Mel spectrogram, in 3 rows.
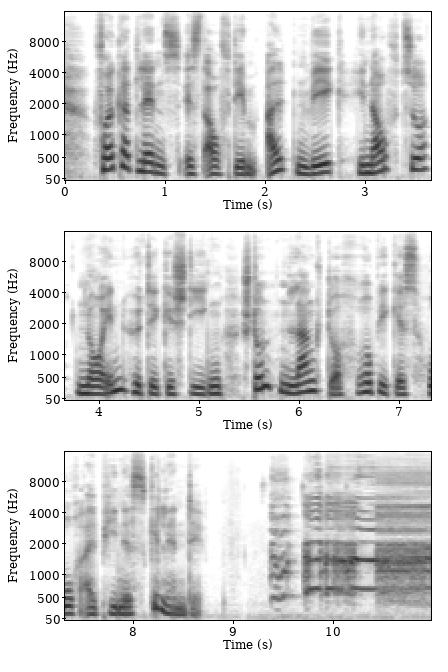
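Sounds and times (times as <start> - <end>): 
speech: 0.4 - 8.8
rooster crowing at a mountain inn in a high alpine valley: 9.4 - 10.9.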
